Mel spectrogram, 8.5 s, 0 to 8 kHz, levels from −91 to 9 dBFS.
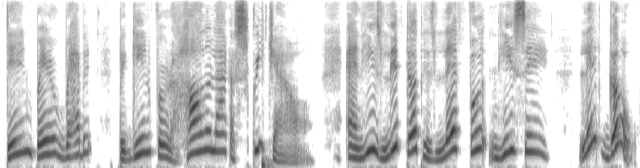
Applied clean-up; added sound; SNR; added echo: classical method spectral subtraction.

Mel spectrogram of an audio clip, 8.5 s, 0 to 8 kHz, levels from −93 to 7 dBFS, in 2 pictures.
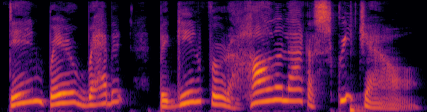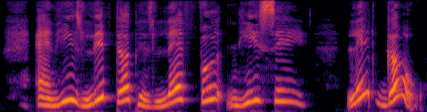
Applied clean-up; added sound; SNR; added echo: classical method log-MMSE.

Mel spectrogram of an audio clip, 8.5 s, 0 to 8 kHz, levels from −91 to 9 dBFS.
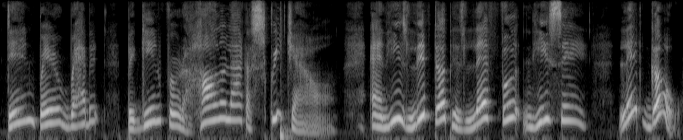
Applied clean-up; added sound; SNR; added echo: none; Bass drum; 16 dB; none.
